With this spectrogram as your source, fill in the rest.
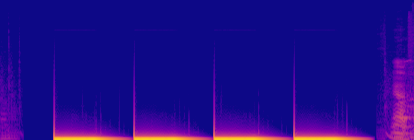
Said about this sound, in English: And when we play it now, it sounds like this.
